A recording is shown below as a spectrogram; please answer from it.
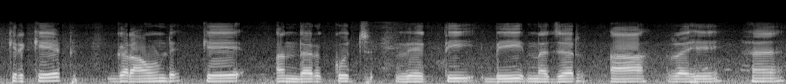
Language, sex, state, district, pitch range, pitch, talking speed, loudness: Hindi, male, Rajasthan, Jaipur, 130-145 Hz, 135 Hz, 85 wpm, -12 LUFS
